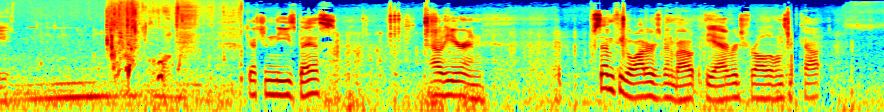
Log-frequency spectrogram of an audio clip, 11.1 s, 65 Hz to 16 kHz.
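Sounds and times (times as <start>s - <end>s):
fish splashing water: 1.3s - 2.5s.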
